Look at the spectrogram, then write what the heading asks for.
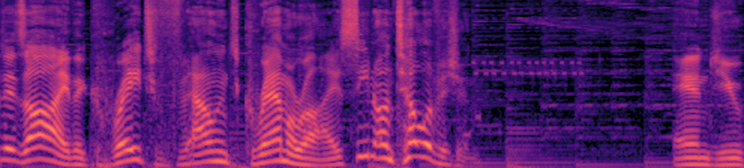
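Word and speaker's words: Gramarye: grand magician okay so apparently Graham RI is pronounced grammar I first of all and it's a word of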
